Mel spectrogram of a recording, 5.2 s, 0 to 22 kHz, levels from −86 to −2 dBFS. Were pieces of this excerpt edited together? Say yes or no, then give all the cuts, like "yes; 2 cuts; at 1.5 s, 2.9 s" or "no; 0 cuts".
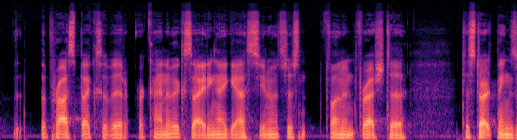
yes; 1 cut; at 1.2 s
